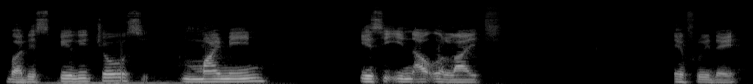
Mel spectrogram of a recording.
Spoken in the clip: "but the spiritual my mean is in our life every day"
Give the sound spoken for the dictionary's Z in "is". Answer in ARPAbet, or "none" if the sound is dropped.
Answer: S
